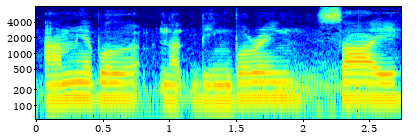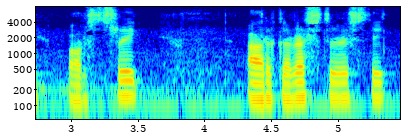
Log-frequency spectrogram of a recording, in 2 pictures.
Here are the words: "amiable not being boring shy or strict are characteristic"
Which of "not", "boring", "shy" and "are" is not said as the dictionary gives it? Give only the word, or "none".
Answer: shy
